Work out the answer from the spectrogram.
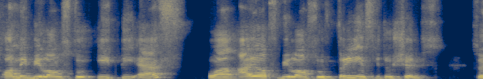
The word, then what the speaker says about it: IELTS: if stands for in so we pronounce it IELTS not EOS so if you pronounce it ears if you're incorrect actually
